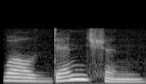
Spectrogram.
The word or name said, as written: Waldensian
